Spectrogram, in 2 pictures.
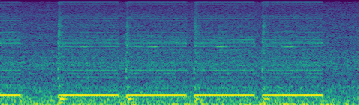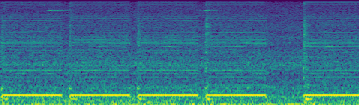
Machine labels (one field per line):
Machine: slide rail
